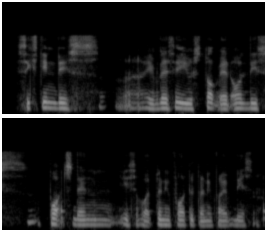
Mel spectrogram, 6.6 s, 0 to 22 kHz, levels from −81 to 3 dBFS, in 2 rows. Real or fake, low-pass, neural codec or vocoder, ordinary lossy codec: fake; 7.2 kHz; codec, 44.1 kHz, 7.8 kbps, DAC; none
